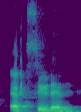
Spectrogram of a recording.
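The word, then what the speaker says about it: accident: तो बच्चों देख लेंगे एक क सी क स क और स मतलब पहले सी को क दूसरे को स पढ़ा जा रहा है क्यों क्योंकि जब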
